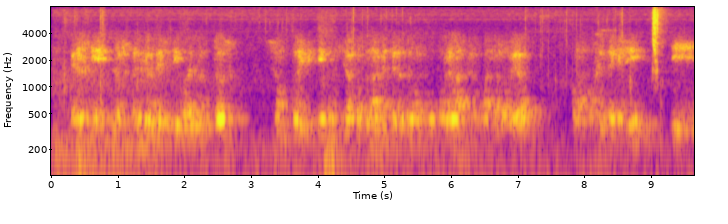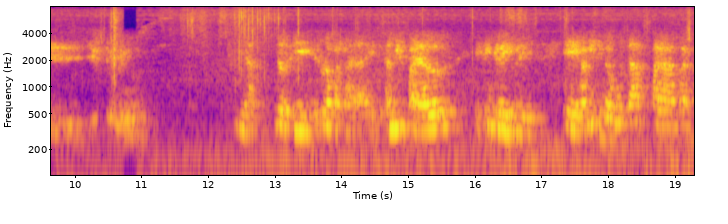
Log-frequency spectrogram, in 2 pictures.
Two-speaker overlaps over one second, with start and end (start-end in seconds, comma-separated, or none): none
